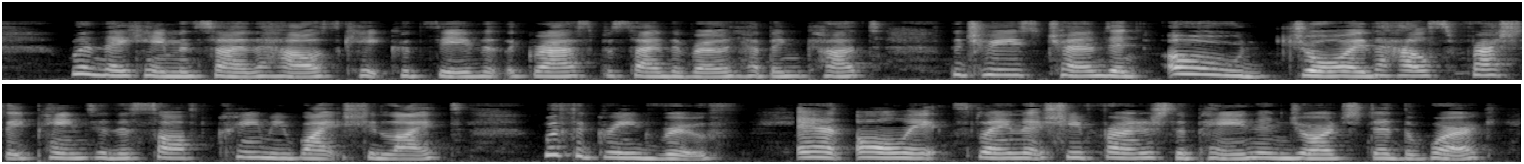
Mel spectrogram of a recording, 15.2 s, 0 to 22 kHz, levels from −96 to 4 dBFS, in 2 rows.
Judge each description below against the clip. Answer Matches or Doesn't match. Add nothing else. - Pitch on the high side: Matches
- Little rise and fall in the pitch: Matches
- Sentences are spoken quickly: Matches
